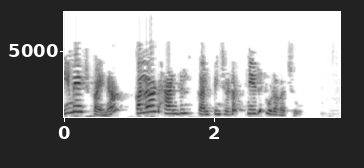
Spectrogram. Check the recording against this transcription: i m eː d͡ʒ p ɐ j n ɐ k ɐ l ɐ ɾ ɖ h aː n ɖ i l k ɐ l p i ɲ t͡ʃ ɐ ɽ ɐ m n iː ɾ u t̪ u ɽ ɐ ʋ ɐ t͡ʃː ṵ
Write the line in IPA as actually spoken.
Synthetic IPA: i m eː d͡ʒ p ɐ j n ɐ k ɐ l ɐ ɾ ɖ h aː ɳ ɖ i l k ɐ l p i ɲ t͡ʃ ɐ ɽ ɐ m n iː ɾ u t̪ uː ɽ ɐ ʋ ɐ t͡ʃː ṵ

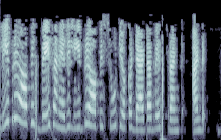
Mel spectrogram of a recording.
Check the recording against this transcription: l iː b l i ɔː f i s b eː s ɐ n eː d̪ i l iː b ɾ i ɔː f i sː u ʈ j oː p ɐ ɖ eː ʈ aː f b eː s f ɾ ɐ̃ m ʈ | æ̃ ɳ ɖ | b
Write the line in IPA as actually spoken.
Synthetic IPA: l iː b ɾ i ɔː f i s b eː s ɐ n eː d̪ i l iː b ɾ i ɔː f i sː uː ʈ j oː k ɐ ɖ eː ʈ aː b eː s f ɾ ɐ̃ ɳ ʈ | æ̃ ɳ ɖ | b

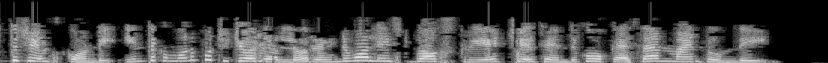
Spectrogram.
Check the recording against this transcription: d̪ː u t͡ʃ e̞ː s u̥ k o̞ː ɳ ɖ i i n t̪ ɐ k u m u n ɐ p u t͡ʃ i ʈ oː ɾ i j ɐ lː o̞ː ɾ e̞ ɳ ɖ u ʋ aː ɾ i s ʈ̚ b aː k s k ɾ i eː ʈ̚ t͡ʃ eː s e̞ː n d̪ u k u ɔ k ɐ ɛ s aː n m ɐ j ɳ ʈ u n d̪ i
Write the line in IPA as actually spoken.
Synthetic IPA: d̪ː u t͡ʃ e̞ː s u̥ k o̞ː ɳ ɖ i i n t̪ ɐ k u m u n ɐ p u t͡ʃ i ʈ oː ɾ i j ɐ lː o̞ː ɾ e̞ ɳ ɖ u ʋ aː l i s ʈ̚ b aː k s k ɾ i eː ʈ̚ t͡ʃ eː s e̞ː n d̪ u k u ɔ k ɐ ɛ s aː n m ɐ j ɳ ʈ u n d̪ i

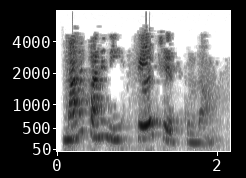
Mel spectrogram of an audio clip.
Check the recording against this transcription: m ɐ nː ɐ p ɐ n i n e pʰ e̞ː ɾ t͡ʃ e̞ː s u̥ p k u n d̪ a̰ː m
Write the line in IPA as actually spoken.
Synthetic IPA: m ɐ n ɐ p ɐ n i n i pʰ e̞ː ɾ t͡ʃ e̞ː s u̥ k u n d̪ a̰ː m

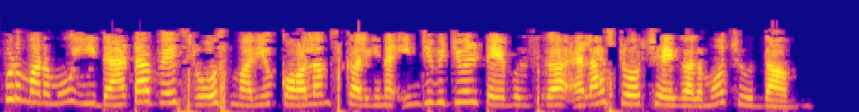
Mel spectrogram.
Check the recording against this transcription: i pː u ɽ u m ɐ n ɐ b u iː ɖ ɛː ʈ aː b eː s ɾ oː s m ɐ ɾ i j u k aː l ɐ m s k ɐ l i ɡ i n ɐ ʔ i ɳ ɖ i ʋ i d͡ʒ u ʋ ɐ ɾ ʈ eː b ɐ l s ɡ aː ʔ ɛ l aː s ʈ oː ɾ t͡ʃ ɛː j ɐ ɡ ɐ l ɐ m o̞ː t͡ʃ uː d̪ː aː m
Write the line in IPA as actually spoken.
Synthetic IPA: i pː u ɽ u m ɐ n ɐ m u iː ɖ aː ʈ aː b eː s ɾ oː s m ɐ ɾ i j u k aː l ɐ m s k ɐ l i ɡ i n ɐ ʔ i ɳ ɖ i ʋ i d͡ʒ u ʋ ɐ l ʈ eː b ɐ l s ɡ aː ʔ ɛ l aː s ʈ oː ɾ t͡ʃ ɛː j ɐ ɡ ɐ l ɐ m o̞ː t͡ʃ uː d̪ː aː m

